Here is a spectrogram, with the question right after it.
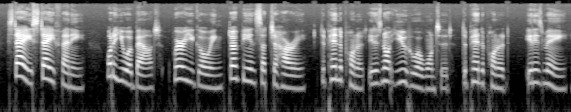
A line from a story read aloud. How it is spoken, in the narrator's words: Norris called out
